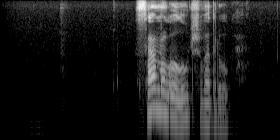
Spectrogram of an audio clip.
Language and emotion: Russian, neutral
